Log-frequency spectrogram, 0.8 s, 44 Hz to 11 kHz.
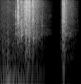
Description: MK23 Clip Out, weapons; czero opforce

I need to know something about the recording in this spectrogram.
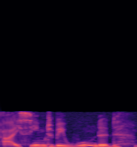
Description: startle, hostage reactions; czero opforce

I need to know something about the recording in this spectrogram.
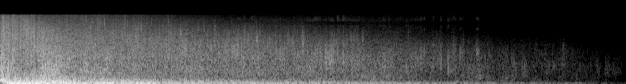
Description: damage boom

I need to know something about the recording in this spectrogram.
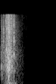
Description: Mag Tap, F2000

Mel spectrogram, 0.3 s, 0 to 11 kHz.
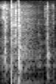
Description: g36 bolt back

